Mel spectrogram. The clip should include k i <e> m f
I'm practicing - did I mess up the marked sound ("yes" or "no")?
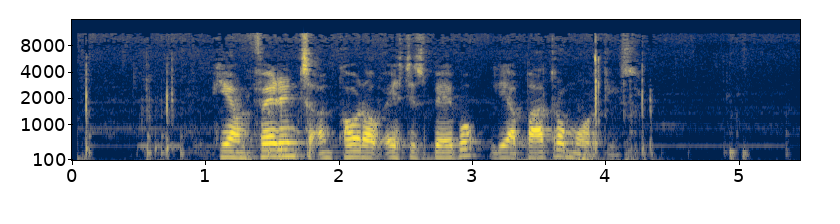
yes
